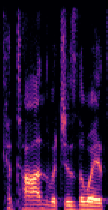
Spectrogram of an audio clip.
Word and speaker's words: Catan: Katan box it might as well be can't pronounced Katan which is the way it said I've read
